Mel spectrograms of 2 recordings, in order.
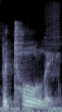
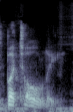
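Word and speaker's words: Butthole: is um it's it's spelled b-u-t-t-h-o-l-e but it's pronounced pitoli it's gus it's well it's kind of italian gus but totally b-u-t-t-h-o-l-e it's yeah it's it's batoli yeah gaspitoli the one that you know what's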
